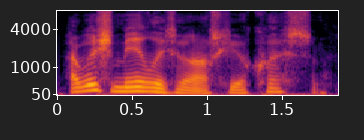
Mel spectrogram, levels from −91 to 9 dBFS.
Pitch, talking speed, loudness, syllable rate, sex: 130 Hz, 255 wpm, -17 LUFS, 6.6 syllables/s, male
